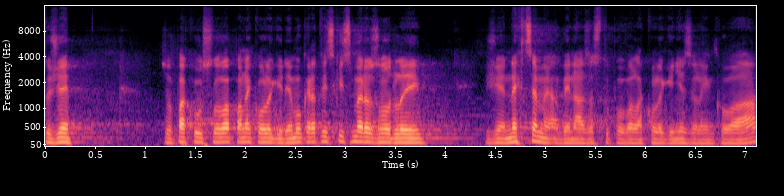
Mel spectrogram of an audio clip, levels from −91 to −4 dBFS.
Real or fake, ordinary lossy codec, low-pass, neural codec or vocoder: fake; Opus, 32 kbps; 14.4 kHz; autoencoder, 48 kHz, 128 numbers a frame, DAC-VAE, trained on Japanese speech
